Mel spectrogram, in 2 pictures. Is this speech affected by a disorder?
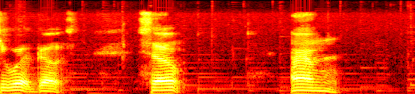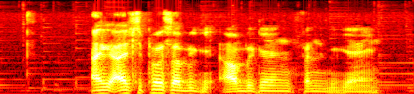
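Yes: cerebral palsy; tends to mess up words.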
